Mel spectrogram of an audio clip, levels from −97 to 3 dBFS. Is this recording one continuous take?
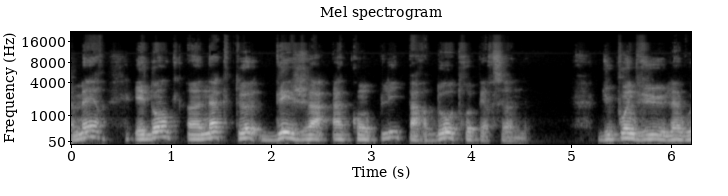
yes; 0 cuts

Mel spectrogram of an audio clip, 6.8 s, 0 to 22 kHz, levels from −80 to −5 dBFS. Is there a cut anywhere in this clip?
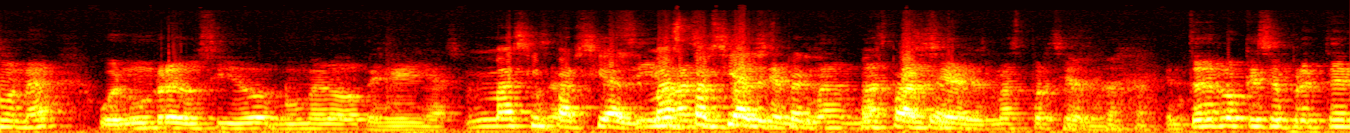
yes; 1 cut; at 2.3 s

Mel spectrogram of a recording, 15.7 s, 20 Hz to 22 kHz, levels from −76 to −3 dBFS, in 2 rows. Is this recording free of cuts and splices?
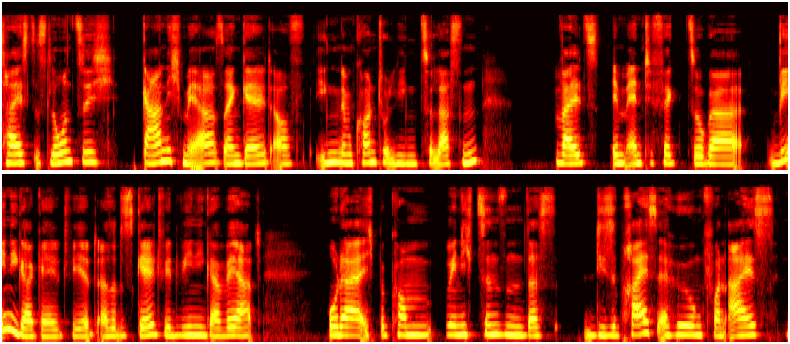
no; 2 cuts; at 11.1 s, 12.3 s

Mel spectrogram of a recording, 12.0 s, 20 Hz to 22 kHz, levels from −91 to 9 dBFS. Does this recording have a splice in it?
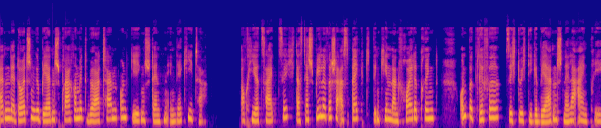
no; 0 cuts

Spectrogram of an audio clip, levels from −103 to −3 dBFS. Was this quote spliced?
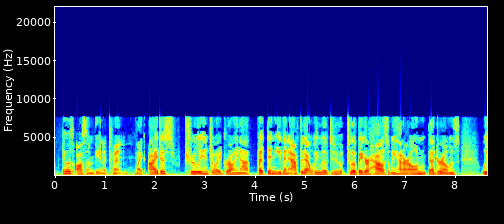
yes; 2 cuts; at 3.9 s, 5.1 s

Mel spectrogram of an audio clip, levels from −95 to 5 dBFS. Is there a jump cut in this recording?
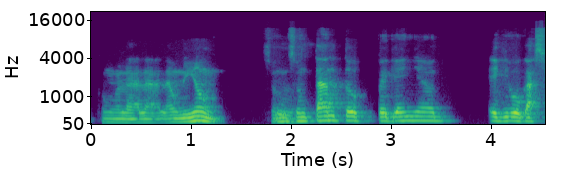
no; 0 cuts

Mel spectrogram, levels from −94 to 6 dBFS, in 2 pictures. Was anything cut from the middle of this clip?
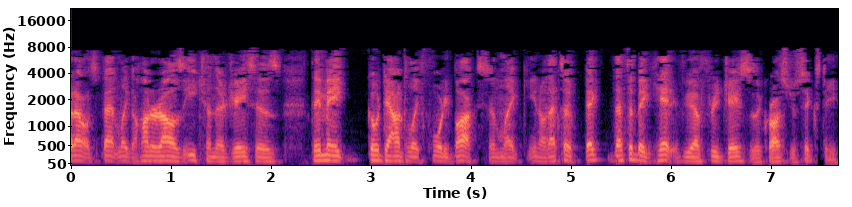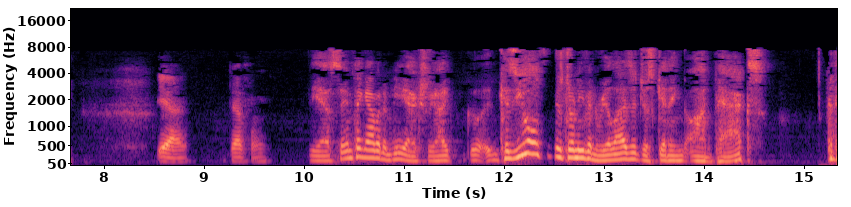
no; 0 cuts

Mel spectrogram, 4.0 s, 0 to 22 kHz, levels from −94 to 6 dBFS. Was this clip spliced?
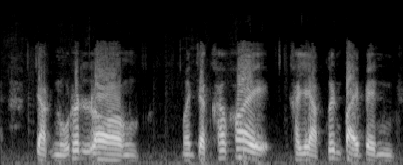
no; 0 cuts

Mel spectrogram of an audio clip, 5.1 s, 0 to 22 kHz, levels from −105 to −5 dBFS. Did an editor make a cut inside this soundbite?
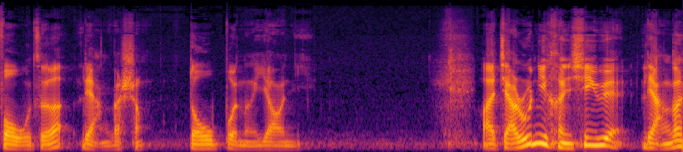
yes; 1 cut; at 3.6 s

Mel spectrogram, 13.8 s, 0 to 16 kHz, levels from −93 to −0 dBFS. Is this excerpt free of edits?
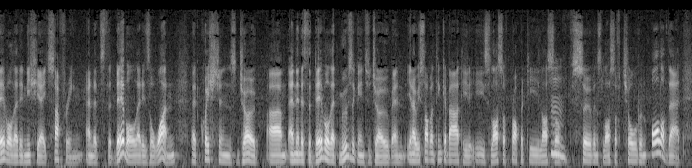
no; 1 cut; at 5.2 s

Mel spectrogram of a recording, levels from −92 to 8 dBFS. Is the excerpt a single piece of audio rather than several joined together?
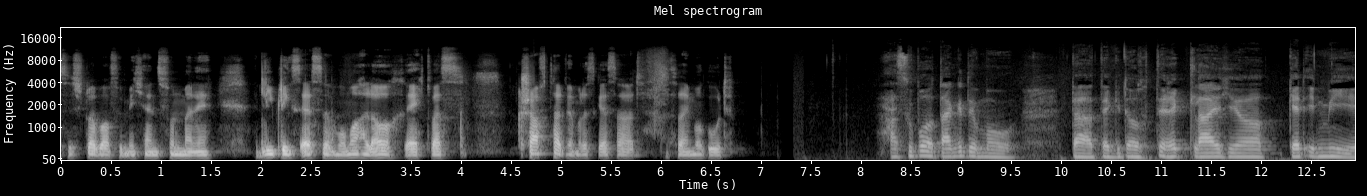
yes; 0 cuts

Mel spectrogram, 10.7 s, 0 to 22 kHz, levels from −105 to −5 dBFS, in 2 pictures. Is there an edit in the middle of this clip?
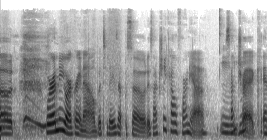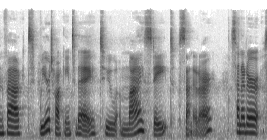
no; 0 cuts

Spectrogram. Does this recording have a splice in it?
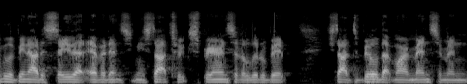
no; 0 cuts

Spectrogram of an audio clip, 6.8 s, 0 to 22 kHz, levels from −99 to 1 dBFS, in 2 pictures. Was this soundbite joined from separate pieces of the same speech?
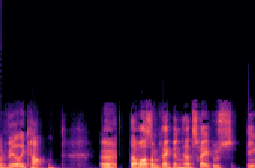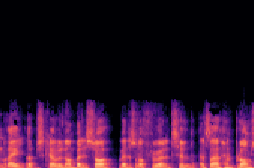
yes; 2 cuts; at 1.5 s, 3.8 s

